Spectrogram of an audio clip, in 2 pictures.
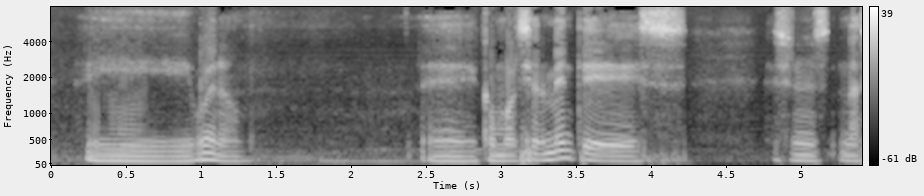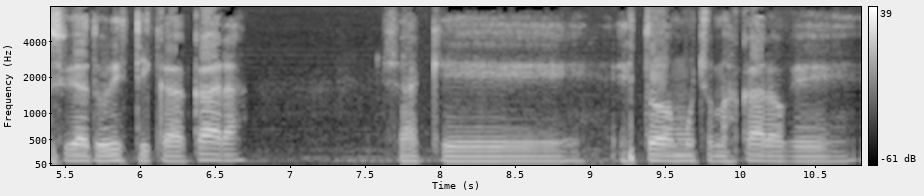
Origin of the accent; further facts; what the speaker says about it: Ushuaia, Tierra del Fuego, Argentina; soy nacido y criado acá en Ushuaia.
